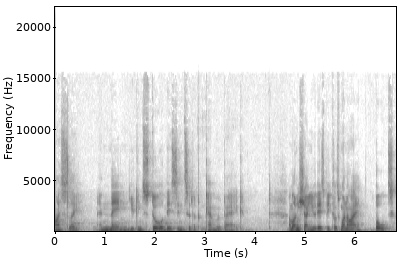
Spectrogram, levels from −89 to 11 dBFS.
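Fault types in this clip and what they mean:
Time-stretched section: From 4.61 s to the end, the sound suddenly runs about 1.35 times faster while its pitch stays put. The pace jumps at that point rather than easing in. The sped-up stretch sounds rushed. This likely comes from software squeezing the audio to fit a shorter length. It keeps the pitch by cutting out short slices and joining what remains.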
